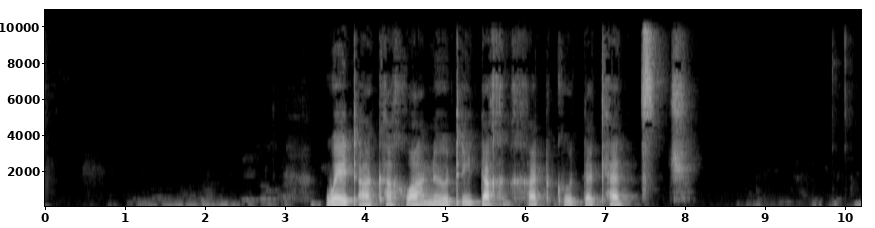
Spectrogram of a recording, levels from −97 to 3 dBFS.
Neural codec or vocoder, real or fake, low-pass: none; real; 9.9 kHz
